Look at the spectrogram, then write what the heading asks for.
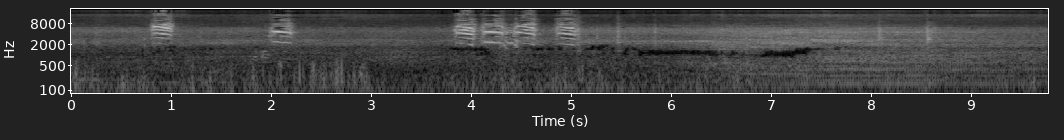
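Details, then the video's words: Free-flying blue-backed parrot producing short, grating squawks, single or in a tight burst of four, over a steady low rumble of outdoor noise. "BLUE-BACKED PARROT free flight night&day"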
